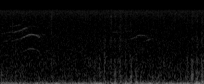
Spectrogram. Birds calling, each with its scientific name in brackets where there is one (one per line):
Hawaii Amakihi (Chlorodrepanis virens)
